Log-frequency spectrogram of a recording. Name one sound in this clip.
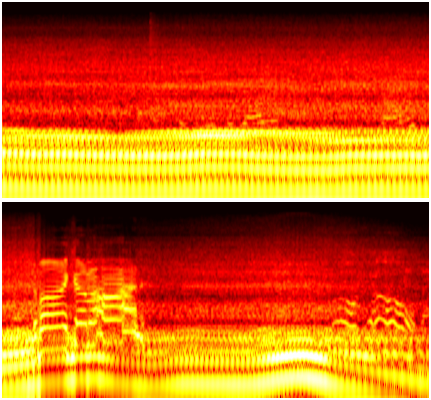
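A vehicle's engine rumbles and revs.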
